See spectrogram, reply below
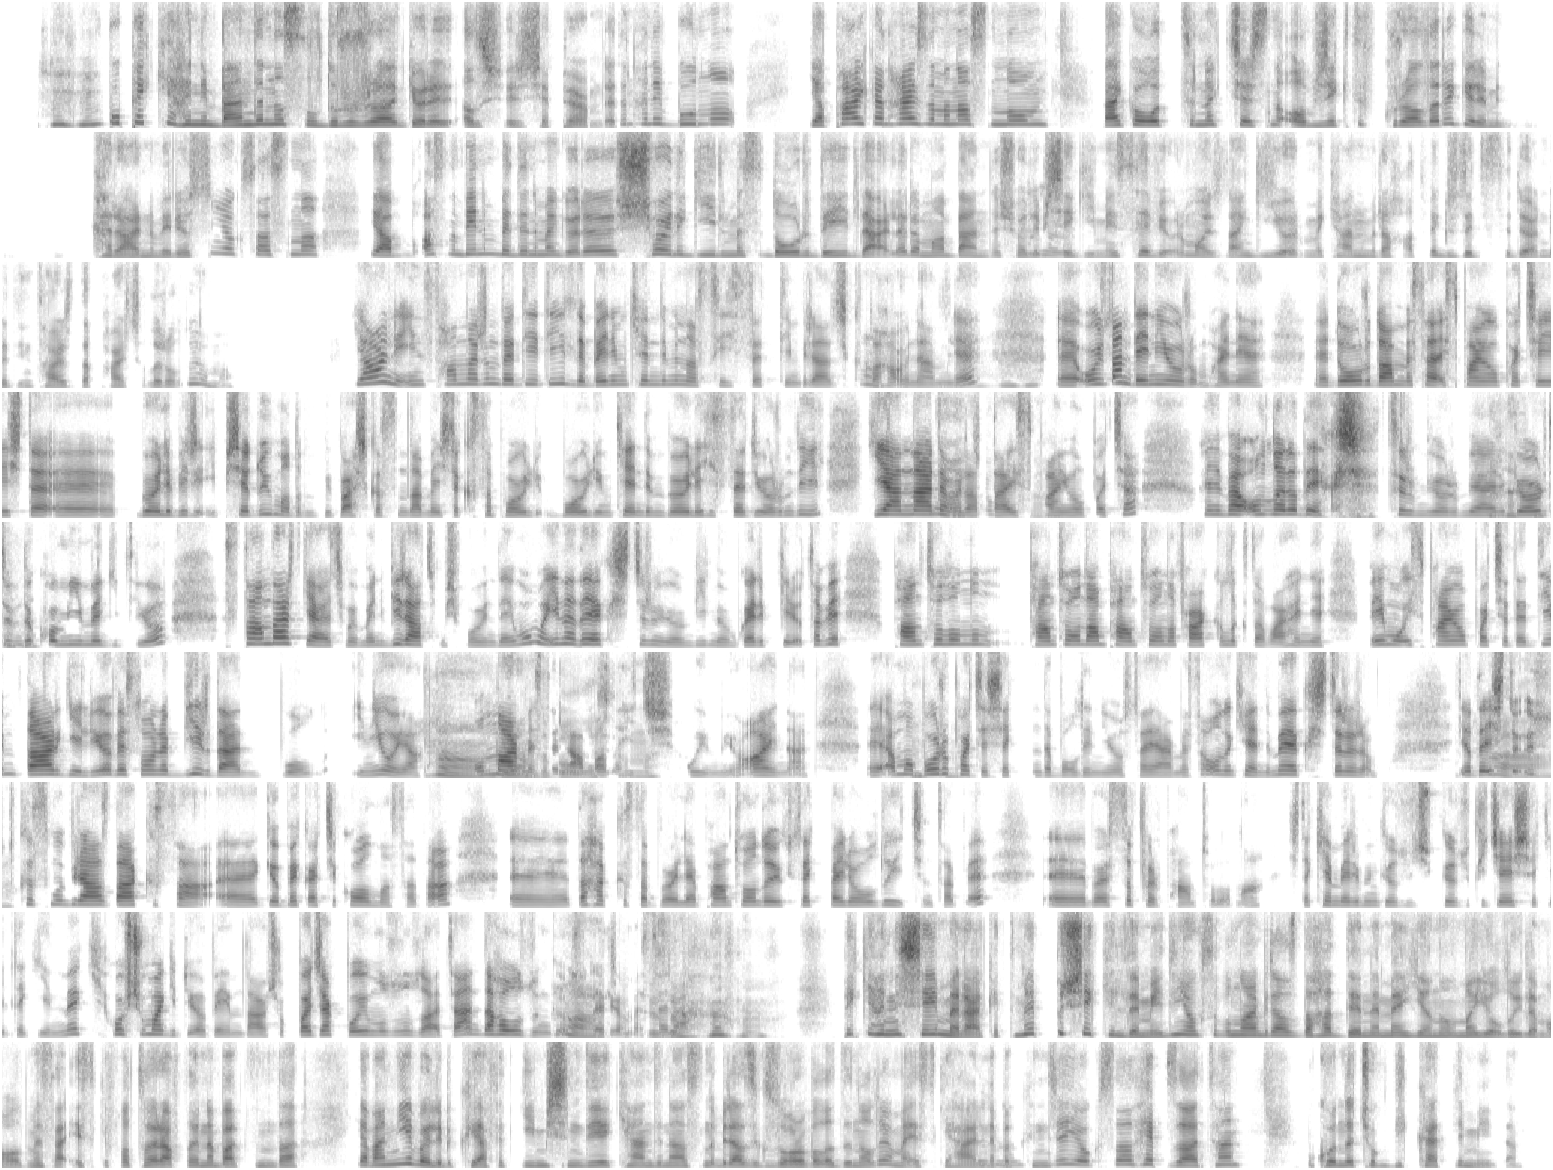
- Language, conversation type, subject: Turkish, podcast, Bedenini kabul etmek stilini nasıl şekillendirir?
- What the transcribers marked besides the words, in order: tapping; other background noise; "boylu-" said as "poylu"; laughing while speaking: "yakıştırmıyorum"; chuckle; laughing while speaking: "güzel"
